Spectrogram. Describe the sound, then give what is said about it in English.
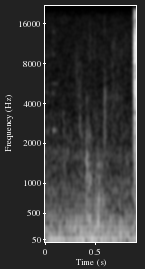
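Someone drinks water: faint wet sips and a soft swallow, ending in one short, sharp click of the mouth or lips, with no talking. “That's me drinking some water.”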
